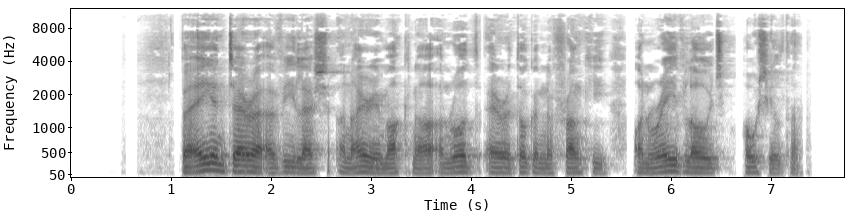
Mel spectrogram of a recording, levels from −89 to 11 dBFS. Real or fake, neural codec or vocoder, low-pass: fake; vocoder, 48 kHz, 128 mel bands, Vocos; 10.8 kHz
